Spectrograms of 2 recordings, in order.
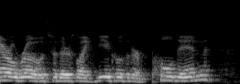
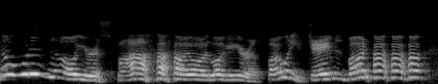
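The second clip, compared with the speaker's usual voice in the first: sarcastic mockery; 3 semitones higher than usual. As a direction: sneer at him like it's a joke, laughing. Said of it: "he's a sarcastic asshole".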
